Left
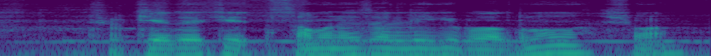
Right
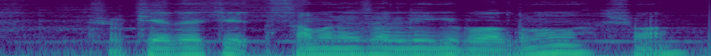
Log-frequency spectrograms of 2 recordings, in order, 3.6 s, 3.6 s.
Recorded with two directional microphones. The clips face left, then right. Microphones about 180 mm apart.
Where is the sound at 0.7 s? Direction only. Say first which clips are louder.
Right 1 dB; 10° left (ahead or behind).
